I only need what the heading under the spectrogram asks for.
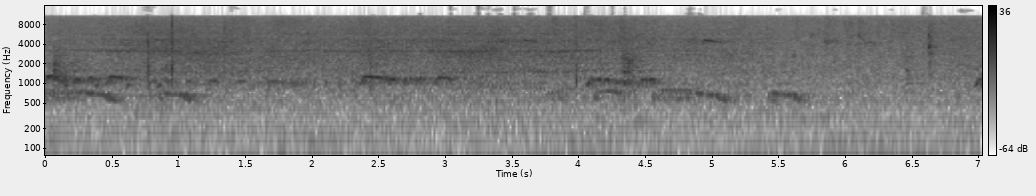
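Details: Zebra doves, several with large and small voices gathered at one outdoor spot, sing repeated short rippling coos, a higher and a lower bird alternating, with scattered clicks and faint chirps over constant background hiss.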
